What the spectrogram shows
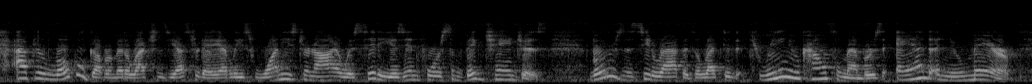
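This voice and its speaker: Noticeable background noise sits behind a woman speaking at a moderate pace. Her medium-pitched voice has lively intonation. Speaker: local TV news anchor. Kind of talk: TV news anchor read.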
